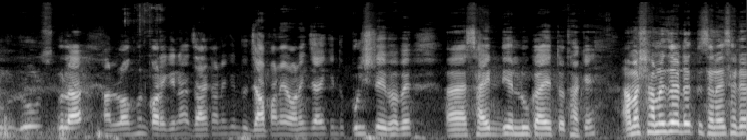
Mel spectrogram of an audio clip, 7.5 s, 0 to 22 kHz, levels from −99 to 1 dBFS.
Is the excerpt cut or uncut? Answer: cut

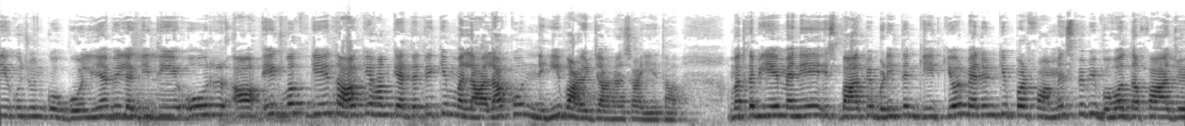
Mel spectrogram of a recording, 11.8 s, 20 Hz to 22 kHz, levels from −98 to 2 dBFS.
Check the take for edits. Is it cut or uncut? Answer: uncut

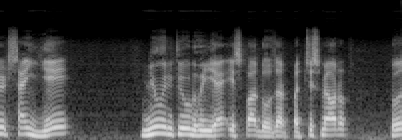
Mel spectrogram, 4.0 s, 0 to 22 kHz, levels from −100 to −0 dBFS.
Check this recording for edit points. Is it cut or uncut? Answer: uncut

